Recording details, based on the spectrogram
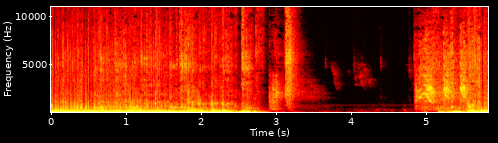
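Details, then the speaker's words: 2002 Victory V92 V-twin that sat outdoors about eight years, apparently weak battery, started with starting fluid; fires and runs with strong, lumpy, even beat, shuts off and restarts cleanly; engine starts and runs. "wow sounds like we got us a winner here folks"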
